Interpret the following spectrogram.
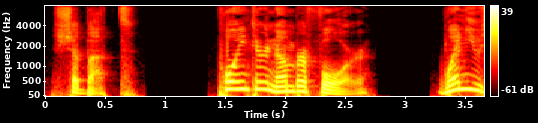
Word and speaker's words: Shabbat: keeping to this topic ashkanazi Jews in the English-speaking World pronounce the soft Tav as an S which leads us to the different pronunciations between Tel Aviv and chabis where Israelis pronounce it Tel Aviv and Shabbat pointer number four when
